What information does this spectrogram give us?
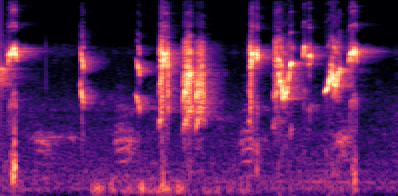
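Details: Actively singing long-tailed shrike with a mimicry-rich song for training pet birds; brief piercing whistles and raspy bursts in scattered groups, with occasional low knocks.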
